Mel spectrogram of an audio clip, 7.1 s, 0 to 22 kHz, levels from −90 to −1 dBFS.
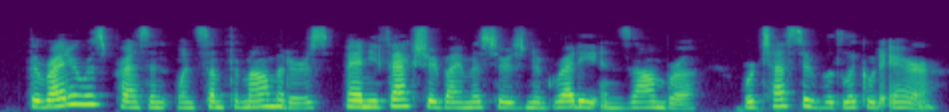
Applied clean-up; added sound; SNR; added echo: none; none; none; none.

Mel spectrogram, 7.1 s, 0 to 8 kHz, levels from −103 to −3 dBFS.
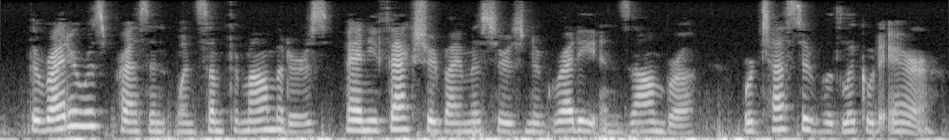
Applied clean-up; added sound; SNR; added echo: none; Thunder / Wind / Bird vocalization, bird call, bird song; -1 dB; none.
